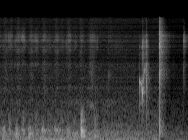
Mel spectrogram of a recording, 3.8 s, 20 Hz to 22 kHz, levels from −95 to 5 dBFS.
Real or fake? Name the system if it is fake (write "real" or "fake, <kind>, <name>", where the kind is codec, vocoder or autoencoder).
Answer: fake, autoencoder, DAC-VAE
